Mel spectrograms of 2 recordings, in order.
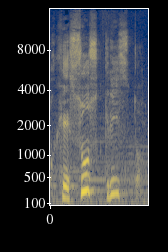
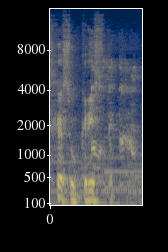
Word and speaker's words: Jesucristo: Pero en este mensaje, para empezar, él llama a Jesucristo, nuestro Señor Jesús, como Jesús Cristo. Bueno, está mal pronunciado. Es Jesucristo.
